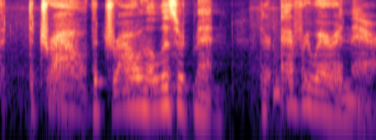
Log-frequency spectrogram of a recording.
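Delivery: whispered, hushed voice. Voicing hushed voices overheard while going through: whispering. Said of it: "it sounds like they're whispering two voices back and forth".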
